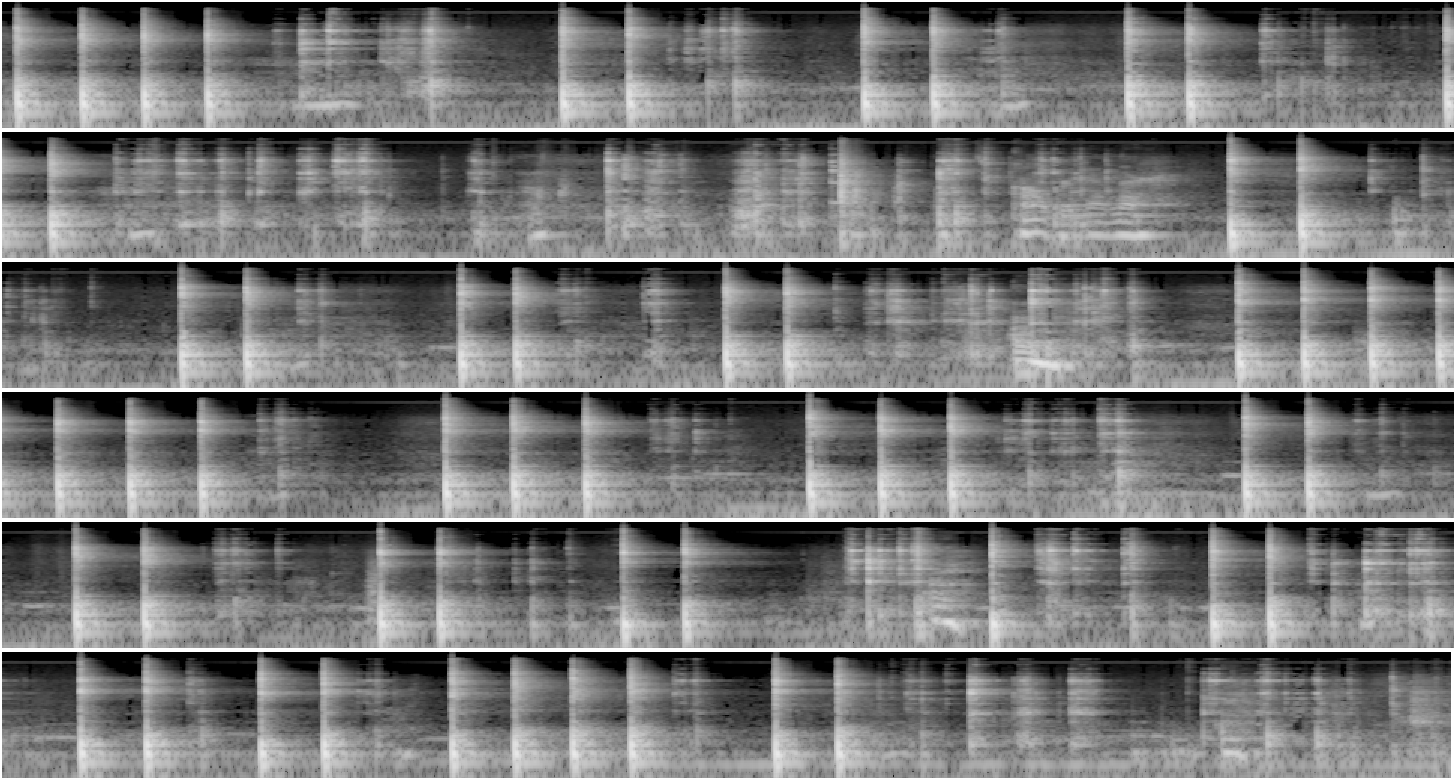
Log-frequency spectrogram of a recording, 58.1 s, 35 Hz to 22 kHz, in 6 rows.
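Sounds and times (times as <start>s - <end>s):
hammer striking metal: 44.4s - 55.8s.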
